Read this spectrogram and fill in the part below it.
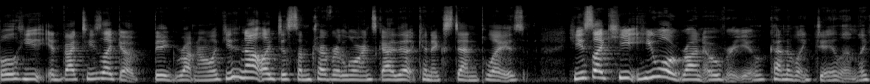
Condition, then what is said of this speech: No condition.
